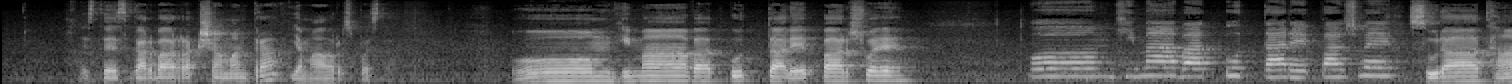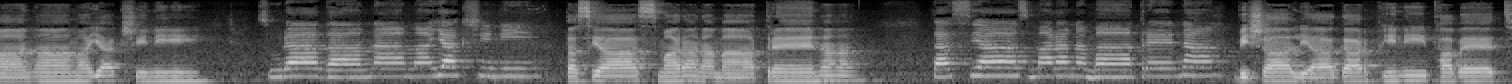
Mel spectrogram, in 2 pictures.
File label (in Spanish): Mantra Llamado Respuesta; Garbha Raksha Mantra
